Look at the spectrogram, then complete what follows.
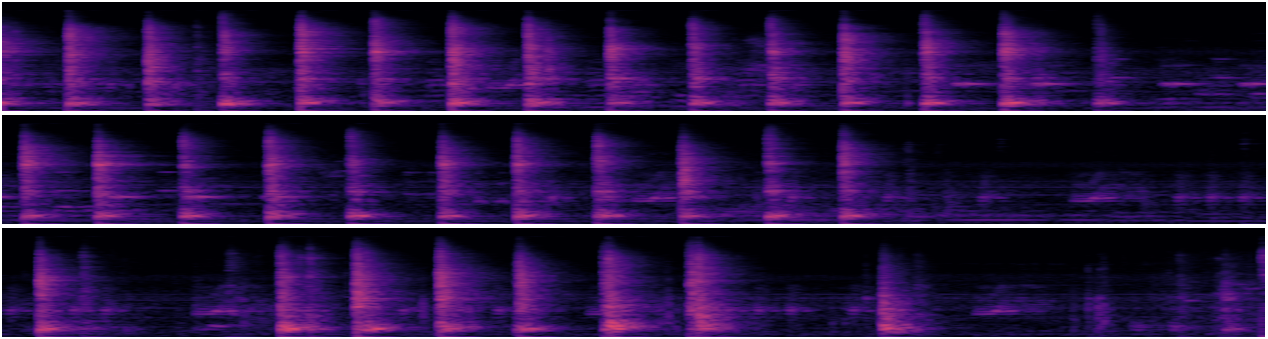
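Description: A baby's toy rattled or struck in a steady rhythm, about four sharp clacks a second, breaking off about eight seconds in and starting again a moment later.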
